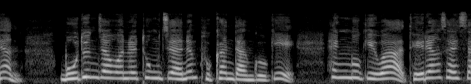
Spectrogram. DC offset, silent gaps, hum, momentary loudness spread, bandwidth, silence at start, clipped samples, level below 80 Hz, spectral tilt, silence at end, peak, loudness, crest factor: under 0.1%; none; none; 8 LU; 12.5 kHz; 0 s; under 0.1%; -60 dBFS; -5 dB/octave; 0 s; -6 dBFS; -22 LUFS; 14 dB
